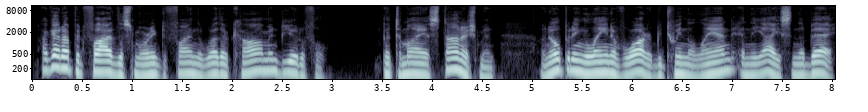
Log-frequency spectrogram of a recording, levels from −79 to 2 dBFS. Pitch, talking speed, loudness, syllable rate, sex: 140 Hz, 240 wpm, -17 LUFS, 6.3 syllables/s, male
